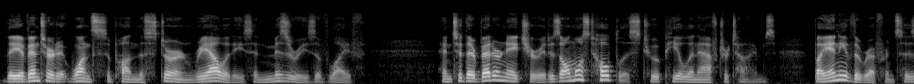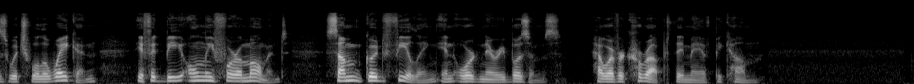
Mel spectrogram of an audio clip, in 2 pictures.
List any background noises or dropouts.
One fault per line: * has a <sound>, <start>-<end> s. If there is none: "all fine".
all fine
